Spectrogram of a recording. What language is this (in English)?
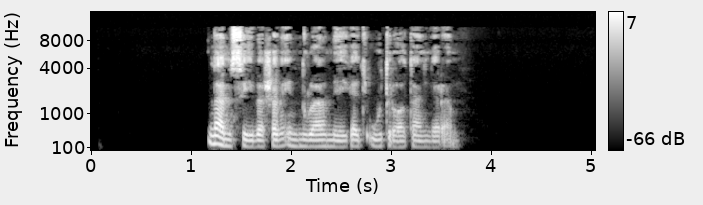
Hungarian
